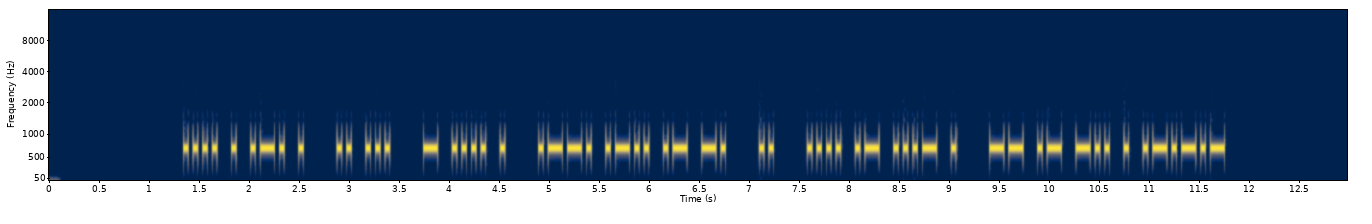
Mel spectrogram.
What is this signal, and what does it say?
Morse code, heard as a keyed tone, about 25 wpm, 700 Hz. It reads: HERE IS THE PLAN I HAVE MADE.
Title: Sentences from Top 1000 Words - Review Part 2 - 25wpm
